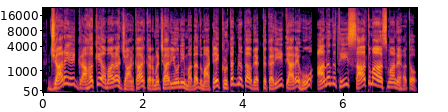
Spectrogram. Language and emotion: Gujarati, happy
